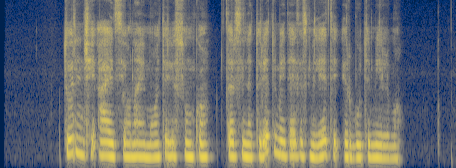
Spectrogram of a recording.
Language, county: Lithuanian, Šiauliai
